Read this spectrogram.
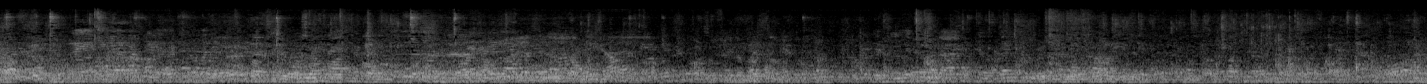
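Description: A crowd of men and women murmurs steadily nearby.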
